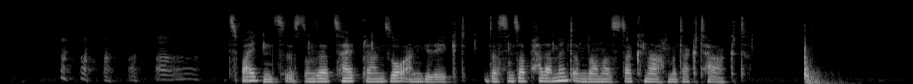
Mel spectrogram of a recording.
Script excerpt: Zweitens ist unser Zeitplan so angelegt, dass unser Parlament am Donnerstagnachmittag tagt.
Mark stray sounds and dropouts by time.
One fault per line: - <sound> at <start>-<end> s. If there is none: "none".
- laugh at 0.6-2.0 s
- thud at 8.0-8.6 s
